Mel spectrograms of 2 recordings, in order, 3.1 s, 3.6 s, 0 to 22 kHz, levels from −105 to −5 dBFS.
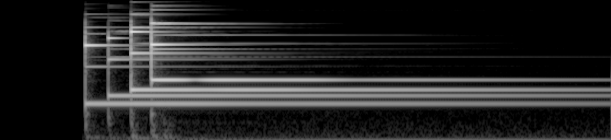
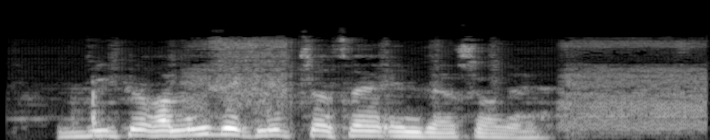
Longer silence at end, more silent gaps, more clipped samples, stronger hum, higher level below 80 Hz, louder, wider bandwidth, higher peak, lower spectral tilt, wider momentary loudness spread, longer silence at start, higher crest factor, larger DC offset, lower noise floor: first, 0.2 s vs 0 s; neither; neither; neither; second, -82 dBFS vs -48 dBFS; about the same, -21 LUFS vs -19 LUFS; first, over 20 kHz vs 7 kHz; about the same, -2 dBFS vs 0 dBFS; second, 7.5 dB/octave vs -9 dB/octave; first, 24 LU vs 15 LU; about the same, 0.4 s vs 0.3 s; first, 26 dB vs 18 dB; neither; first, -48 dBFS vs -41 dBFS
